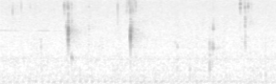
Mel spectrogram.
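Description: Chewing and biting into homemade chicken salad while tasting it for seasoning, with two sharp crunchy bites and soft mouth sounds, close and quiet with no talk.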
